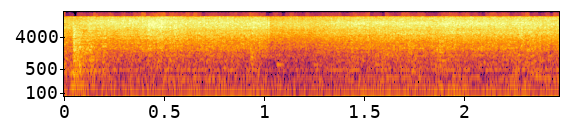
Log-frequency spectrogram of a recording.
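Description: Finely diced red onion sizzling in a pan for a zucchini blossom frittata, a steady close frying hiss with a faint stir near the start, continuous and alone.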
